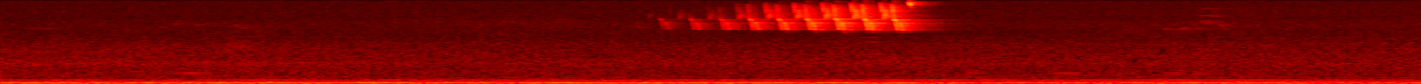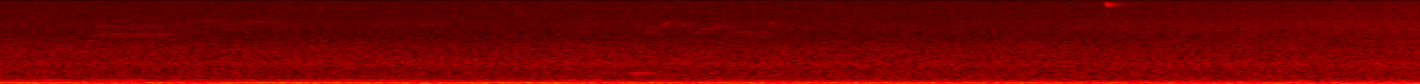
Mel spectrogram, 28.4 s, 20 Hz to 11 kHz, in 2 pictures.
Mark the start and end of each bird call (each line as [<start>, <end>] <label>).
[6.38, 9.88] Ovenbird (Seiurus aurocapilla)
[11.58, 12.48] unidentified bird
[25.08, 25.58] Ovenbird (Seiurus aurocapilla)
